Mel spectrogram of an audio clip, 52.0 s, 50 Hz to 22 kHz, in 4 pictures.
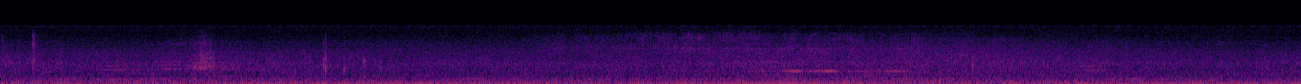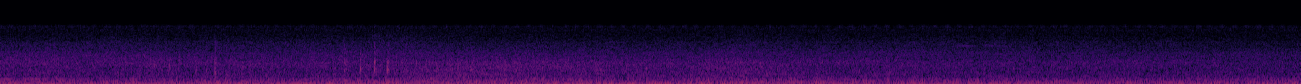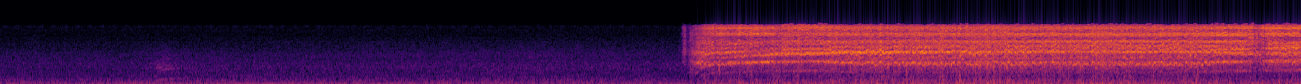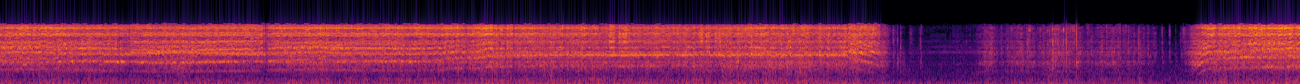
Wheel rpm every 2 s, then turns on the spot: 0, 0, 0, 0, 0, 0, 0, 0, 0, 0, 0, 0, 0, 0, 0, 0, 60, 160, 160, 160, 160, 170, 230, 180, 20, 100.
48-50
